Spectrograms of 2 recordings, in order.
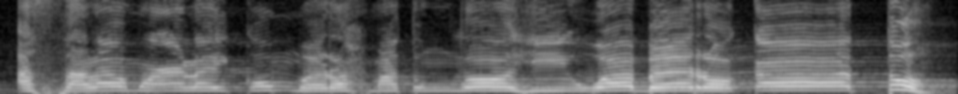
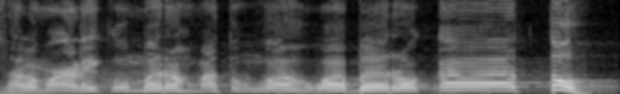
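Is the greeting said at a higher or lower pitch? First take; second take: higher; lower. First: The greeting is said at a raised, higher pitch. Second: The greeting is said at a lower, plainer pitch. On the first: "yang kedua, agak saya tinggikan" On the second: "Tadi yang pertama, intonasinya seperti itu"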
